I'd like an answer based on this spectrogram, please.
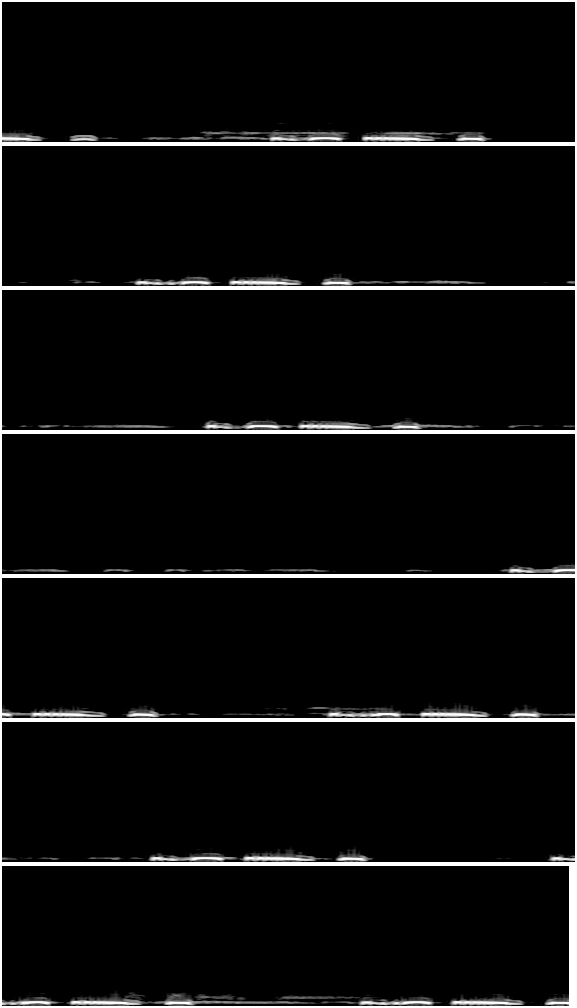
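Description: Spotted dove cooing: short phrases of low, repeated coos, each a second or two long, come again and again with pauses of a few seconds between them.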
